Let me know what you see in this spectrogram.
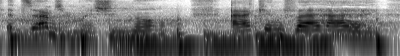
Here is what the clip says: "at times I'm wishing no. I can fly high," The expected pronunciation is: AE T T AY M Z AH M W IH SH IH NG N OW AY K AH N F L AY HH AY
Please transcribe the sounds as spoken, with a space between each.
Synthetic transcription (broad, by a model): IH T T AY M Z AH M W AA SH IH N OW AY K AH N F AY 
